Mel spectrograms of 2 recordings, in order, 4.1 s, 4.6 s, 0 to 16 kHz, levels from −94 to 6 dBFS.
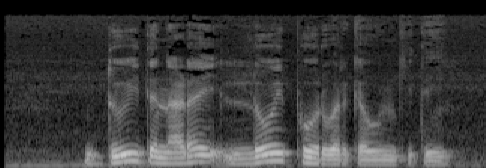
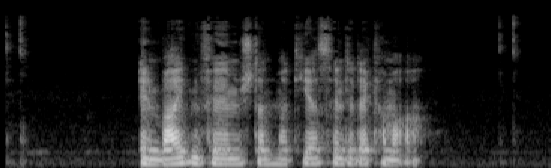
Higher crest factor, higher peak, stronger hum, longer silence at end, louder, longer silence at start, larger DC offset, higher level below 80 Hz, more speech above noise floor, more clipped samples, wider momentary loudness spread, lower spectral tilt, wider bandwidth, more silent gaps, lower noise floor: second, 16 dB vs 22 dB; second, -12 dBFS vs -2 dBFS; neither; second, 0.3 s vs 1.1 s; second, -28 LUFS vs -23 LUFS; second, 0.1 s vs 1.15 s; neither; about the same, -54 dBFS vs -56 dBFS; second, 24 dB vs 49 dB; neither; about the same, 10 LU vs 11 LU; about the same, -7 dB/octave vs -6.5 dB/octave; about the same, 11.5 kHz vs 10.5 kHz; neither; second, -51 dBFS vs -71 dBFS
